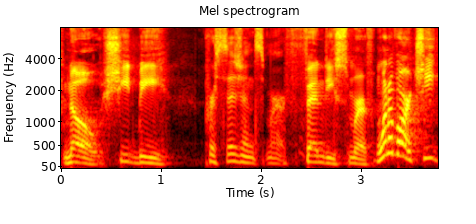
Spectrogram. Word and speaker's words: Fendi: Yeah, because Fendi Givenchy. rhymes with Wendy.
